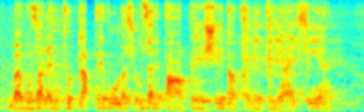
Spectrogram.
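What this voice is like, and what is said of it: Marseille accent. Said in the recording (French): “à votre accent, on sent que vous n'êtes pas de Paris ... je suis de Marseille”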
